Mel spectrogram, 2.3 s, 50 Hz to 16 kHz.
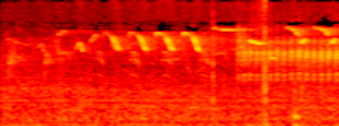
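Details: Short snatch of sedge warbler song, RSPB Fowlmere, early morning in July 2013 sunshine: a run of rising slurred sweeps followed by a dry buzzy rattle, slightly faint against background noise.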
